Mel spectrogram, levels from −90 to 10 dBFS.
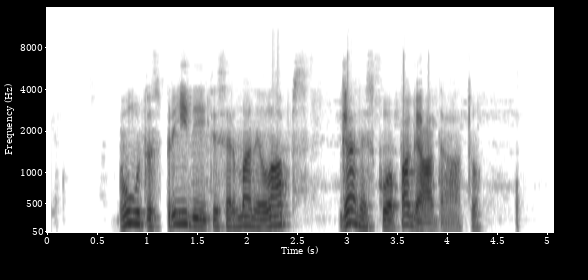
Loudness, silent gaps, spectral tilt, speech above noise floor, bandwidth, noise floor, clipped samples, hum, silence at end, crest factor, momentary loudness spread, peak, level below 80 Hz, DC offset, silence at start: -17 LUFS; none; -9.5 dB/octave; 61 dB; 5.6 kHz; -77 dBFS; under 0.1%; none; 0.75 s; 18 dB; 10 LU; 0 dBFS; -56 dBFS; under 0.1%; 0.75 s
